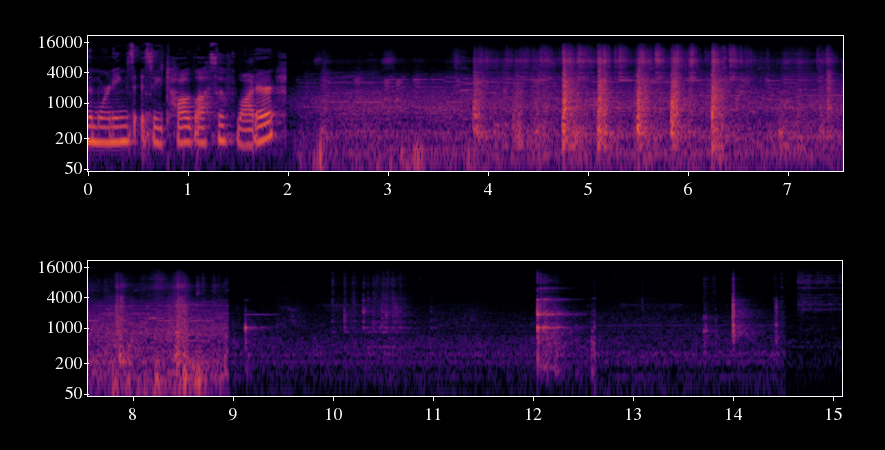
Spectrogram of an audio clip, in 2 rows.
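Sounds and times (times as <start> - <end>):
kitchenware clink: 3.8 - 9.5, 12.1 - 12.7.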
